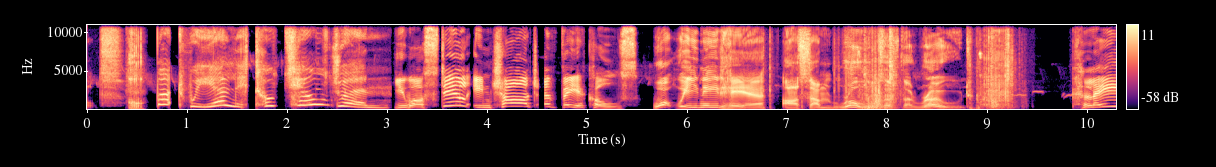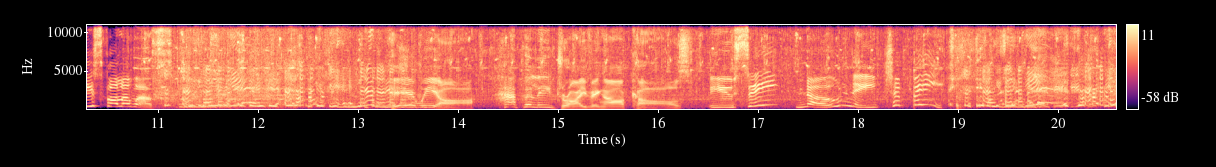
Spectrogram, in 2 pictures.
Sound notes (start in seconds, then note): 0.3 snorting; 10.8 laughter; 18.9 laughter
